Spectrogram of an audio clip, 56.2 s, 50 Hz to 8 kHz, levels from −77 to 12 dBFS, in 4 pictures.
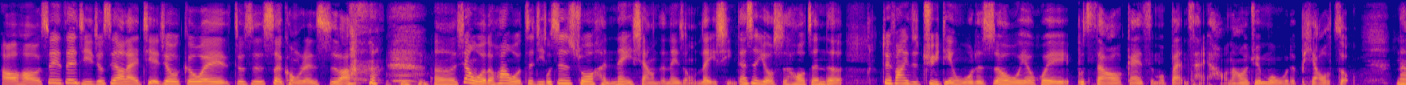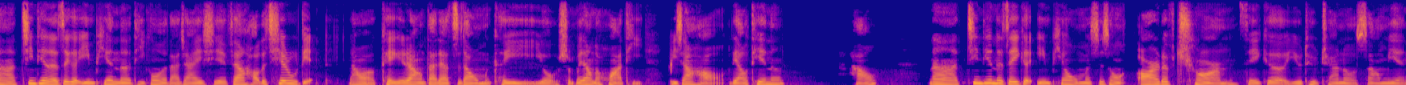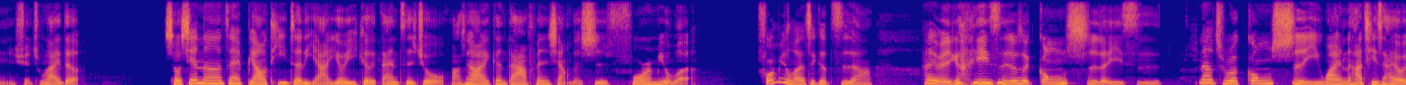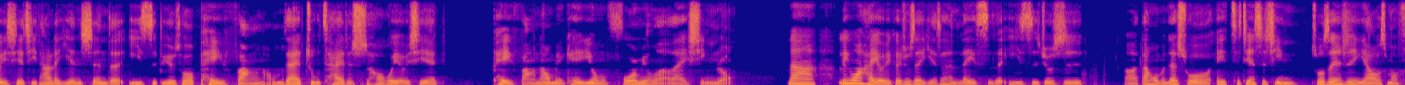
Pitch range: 155-220 Hz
